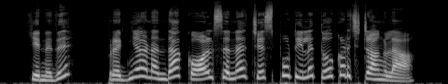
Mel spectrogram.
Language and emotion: Tamil, surprised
